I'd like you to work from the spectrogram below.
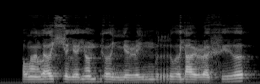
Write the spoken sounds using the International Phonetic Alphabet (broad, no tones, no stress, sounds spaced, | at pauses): lˠ ã l ɐ ç ɐ lʲ ɐ j ɐ̃ bʲ ɔ ə̯ ɲ e ɭ i m u r u ə̯ j a ə̯ ɭ ɐ fʲ ɨ ə̯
